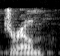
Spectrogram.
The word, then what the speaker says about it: Jerome: Like D-R-U-M? Like Drum? Drum? – No, or like Drone with an M. – Drome with an M. J-E-R-O-M-E.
